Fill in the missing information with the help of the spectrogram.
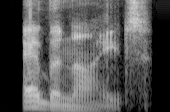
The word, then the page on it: ebonite: British English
